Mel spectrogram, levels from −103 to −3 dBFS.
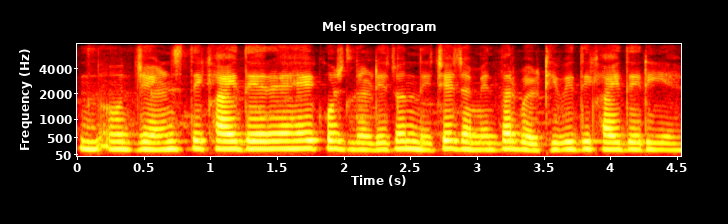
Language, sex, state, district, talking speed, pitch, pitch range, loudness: Hindi, female, Bihar, Gaya, 225 wpm, 195 Hz, 185-205 Hz, -18 LUFS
